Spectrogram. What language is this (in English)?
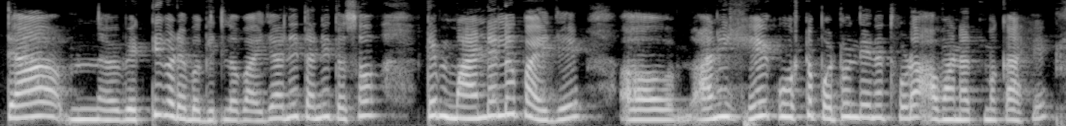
Marathi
